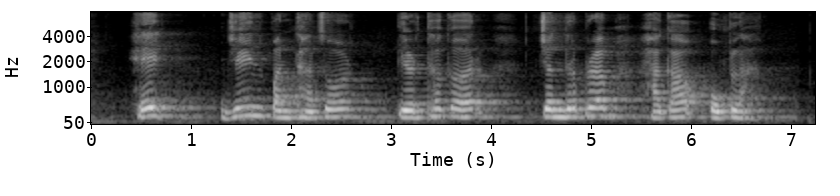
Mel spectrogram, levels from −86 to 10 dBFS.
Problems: none marked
